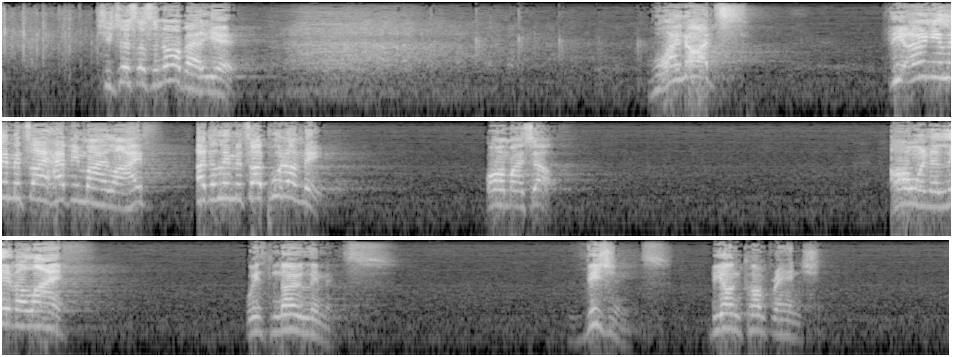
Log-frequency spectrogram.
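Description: A young man speaks with animation through a headset microphone, pausing between phrases.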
